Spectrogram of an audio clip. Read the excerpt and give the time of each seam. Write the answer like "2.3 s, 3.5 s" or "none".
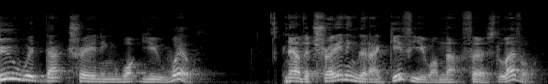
none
